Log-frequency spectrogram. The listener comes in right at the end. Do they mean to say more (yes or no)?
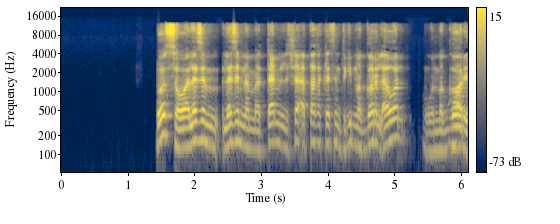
no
